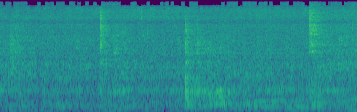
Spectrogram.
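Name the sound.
stirring and sautéing fish with coriander leaves in a pan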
